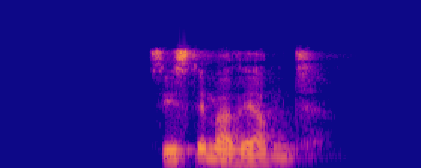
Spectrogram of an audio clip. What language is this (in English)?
German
